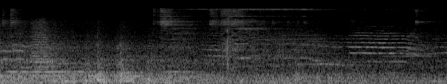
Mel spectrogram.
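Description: Airport rail link electric multiple unit running away after passing close by: wheel-on-rail rumble and rattle fading as the train recedes, with faint high steady tones in the second half.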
